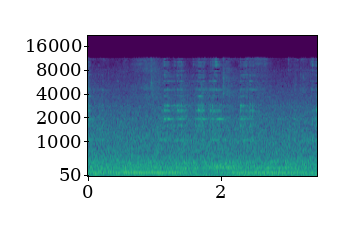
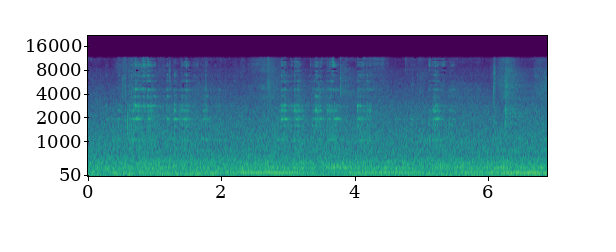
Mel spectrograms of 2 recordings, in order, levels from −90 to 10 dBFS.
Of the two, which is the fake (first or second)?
second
